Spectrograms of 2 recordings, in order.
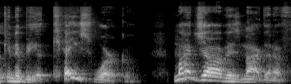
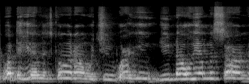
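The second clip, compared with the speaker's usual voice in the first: surprised coworker; 11 semitones higher, faster than usual. Retold or imitated. Coworkers ask the manager.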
